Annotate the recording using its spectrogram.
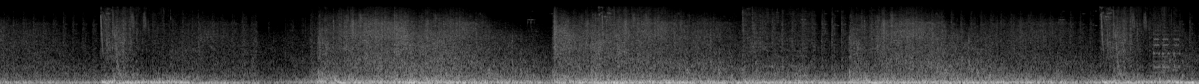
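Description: Laser weapons buzz and crackle as they fire.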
